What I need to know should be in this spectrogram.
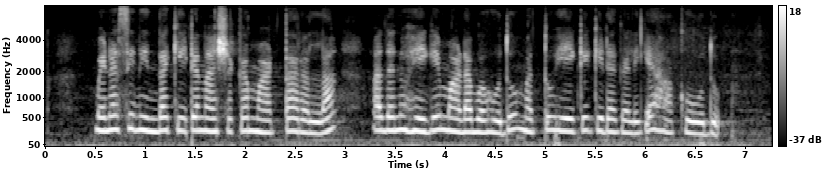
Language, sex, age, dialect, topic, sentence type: Kannada, female, 25-30, Coastal/Dakshin, agriculture, question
